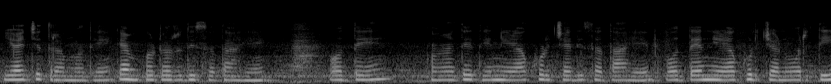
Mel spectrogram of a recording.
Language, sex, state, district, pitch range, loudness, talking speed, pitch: Marathi, female, Maharashtra, Sindhudurg, 200-215 Hz, -31 LUFS, 130 wpm, 205 Hz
